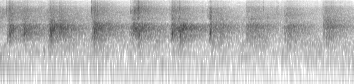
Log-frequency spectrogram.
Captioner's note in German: Beifall bei der FDP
